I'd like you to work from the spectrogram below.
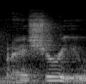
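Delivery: ordinary talk, nothing marked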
